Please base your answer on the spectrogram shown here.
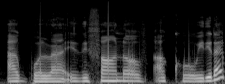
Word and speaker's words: Akowe: Is the founder of Akowe. Did I pronounce it well? Absolutely. How was it? Akowe.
